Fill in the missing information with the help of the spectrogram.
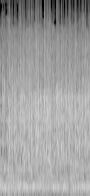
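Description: A steady wash of audience applause, dense and continuous clapping at an even loudness throughout, with no distinct voices standing out.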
